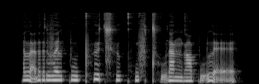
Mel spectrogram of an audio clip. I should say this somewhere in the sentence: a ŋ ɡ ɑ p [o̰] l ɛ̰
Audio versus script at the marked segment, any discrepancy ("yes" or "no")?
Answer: yes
